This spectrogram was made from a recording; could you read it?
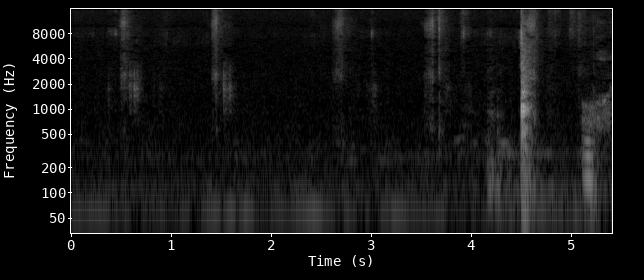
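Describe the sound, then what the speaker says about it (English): Quiet, intermittent snips of scissors cutting, each a soft crisp click, spaced irregularly, with a louder snip near the end. "just listen to that, those scissors cutting"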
